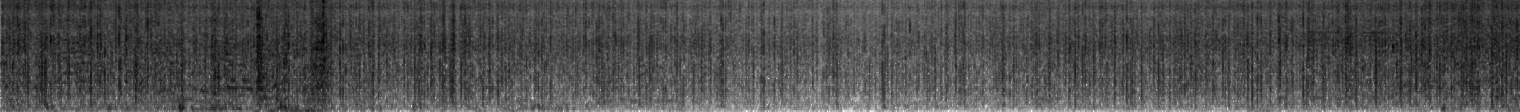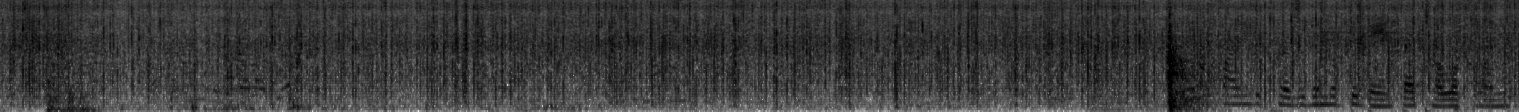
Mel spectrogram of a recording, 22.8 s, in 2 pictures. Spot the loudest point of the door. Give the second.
20 s.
